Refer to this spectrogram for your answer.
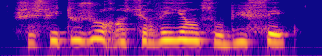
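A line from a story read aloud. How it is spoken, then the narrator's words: Low voice. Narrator (French): lui dit-il à voix basse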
